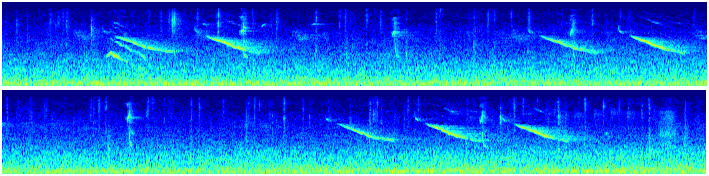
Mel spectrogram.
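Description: A bird whistling clear notes that fall in pitch, seven in all, in groups of two, two and three, over a steady low background rumble.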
